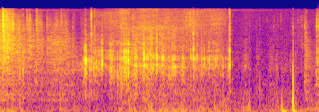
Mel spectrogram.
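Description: Hands handling monofilament fishing line over a table: a light tap, then a soft rustling scrape that stops just before the end.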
